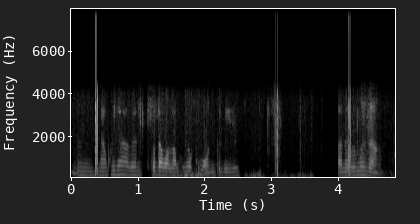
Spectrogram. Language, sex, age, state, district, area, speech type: Bodo, female, 45-60, Assam, Baksa, rural, conversation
